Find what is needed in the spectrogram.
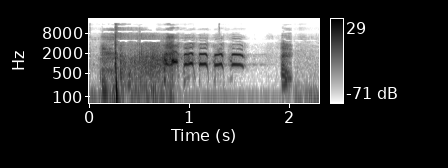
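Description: A sharp click and a burst of noise, then four short honks in quick succession, each dipping in pitch at its end, cut off abruptly.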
